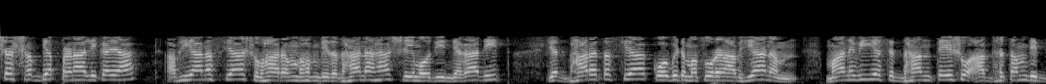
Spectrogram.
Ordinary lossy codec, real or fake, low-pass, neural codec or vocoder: MP3, 32 kbps; real; 3.6 kHz; none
